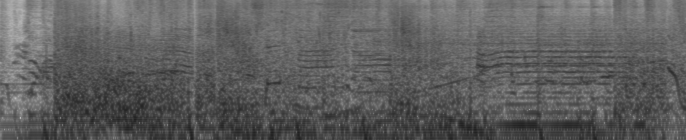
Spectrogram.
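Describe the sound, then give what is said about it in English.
Gunfire erupts as two men shoot at police officers in a street. A loud, dense barrage of cracking shots and booms runs continuously over a busy, noisy mix. “Dave and Julian shoot at two coppers.”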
